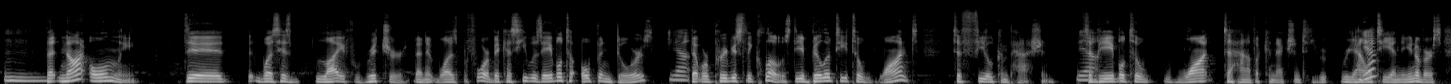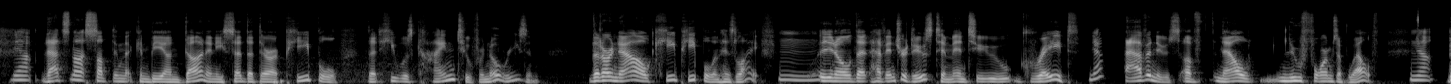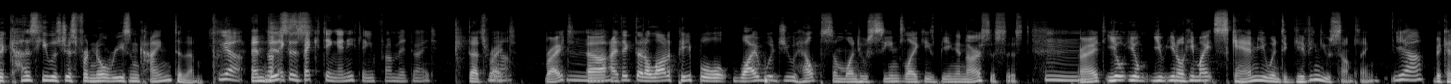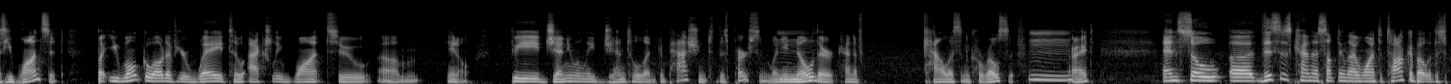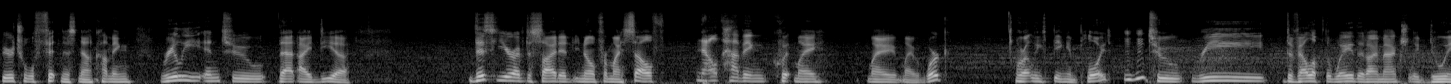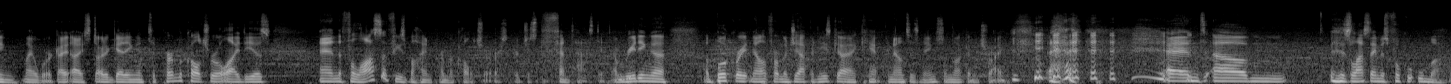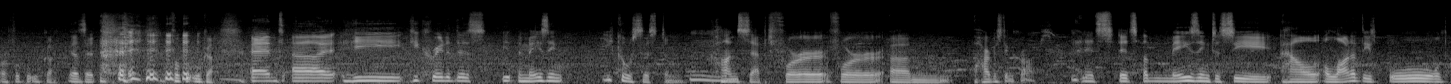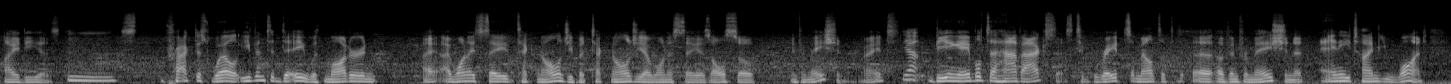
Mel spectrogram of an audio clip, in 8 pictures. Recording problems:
train or aircraft noise; noticeable; throughout; 15 dB below the speech

